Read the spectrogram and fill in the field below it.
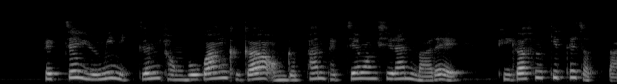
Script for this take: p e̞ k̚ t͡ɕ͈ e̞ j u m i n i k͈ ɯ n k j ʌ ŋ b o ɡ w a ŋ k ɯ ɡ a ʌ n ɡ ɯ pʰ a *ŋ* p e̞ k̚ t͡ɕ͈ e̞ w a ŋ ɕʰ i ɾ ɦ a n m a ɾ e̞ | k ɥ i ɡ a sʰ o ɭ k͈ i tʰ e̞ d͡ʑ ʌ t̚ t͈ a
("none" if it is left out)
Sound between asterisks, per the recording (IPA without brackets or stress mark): n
